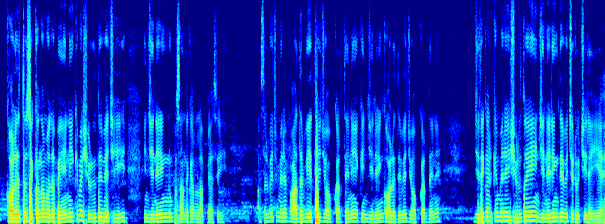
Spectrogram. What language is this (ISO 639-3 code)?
pan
